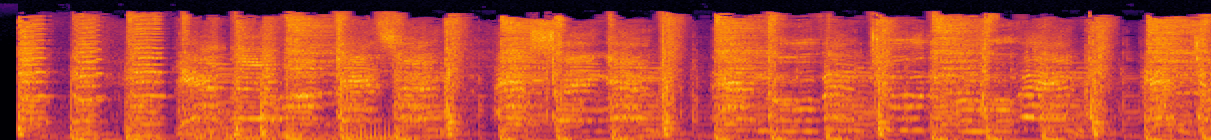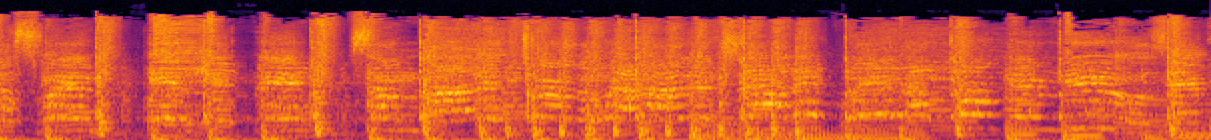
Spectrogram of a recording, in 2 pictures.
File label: hook only; no white boy reference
